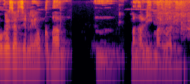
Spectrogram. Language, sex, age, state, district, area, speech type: Bodo, male, 60+, Assam, Kokrajhar, urban, spontaneous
